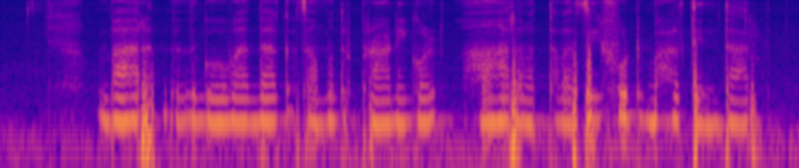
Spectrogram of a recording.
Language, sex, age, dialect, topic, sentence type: Kannada, female, 18-24, Northeastern, agriculture, statement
